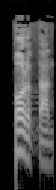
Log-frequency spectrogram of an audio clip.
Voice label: "portant", Latin; santillana

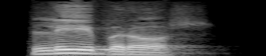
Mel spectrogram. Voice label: "libros", latin; santillana

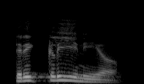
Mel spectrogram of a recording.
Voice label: "triclinio", latin; santillana

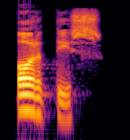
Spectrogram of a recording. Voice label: "hortis", latin; santillana

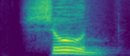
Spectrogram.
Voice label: "sunt", latin; santillana

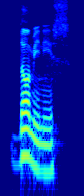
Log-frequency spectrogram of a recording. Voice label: "dominis", latin; santillana

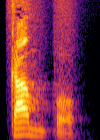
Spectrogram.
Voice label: "campo", Latin; santillana

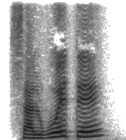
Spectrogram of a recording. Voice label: "salvete", latin; santillana

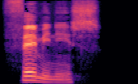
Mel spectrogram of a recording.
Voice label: "feminis", Latin; santillana

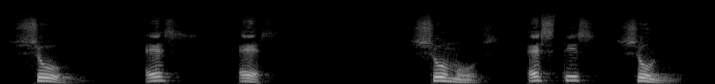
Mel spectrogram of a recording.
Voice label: "sum", latin; santillana

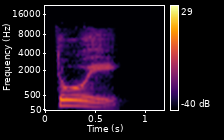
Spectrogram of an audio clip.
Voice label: "tui", Latin; santillana

